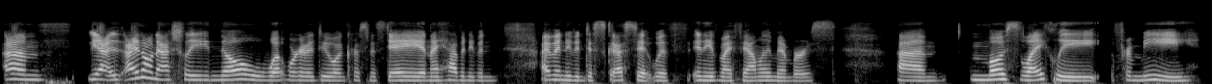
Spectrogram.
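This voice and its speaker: A woman chatting casually as an online English teacher, often pausing and repeating words. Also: medium pitch, fairly even intonation, bright, forceful tone, clean tone, no echo. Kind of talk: casual group lesson chat. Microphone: online voice call. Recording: slightly dull, compressed online audio.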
